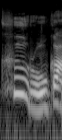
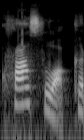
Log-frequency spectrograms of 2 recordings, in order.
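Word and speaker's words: crosswalk: 걸 기억을 하시면 되는데 이때 여기 발음이 크로가 아니고요 크라크라 해서 crw 라고 해 주시면 돼요 자 그다음에이어서 여기는 kitchen입니다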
